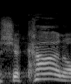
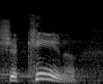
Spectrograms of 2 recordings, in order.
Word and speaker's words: Shekinah: One, if we look at, and we said this last week, but it's the Shekinah or the Shekinah. However way you would like to pronounce it, it's pronounced both ways.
